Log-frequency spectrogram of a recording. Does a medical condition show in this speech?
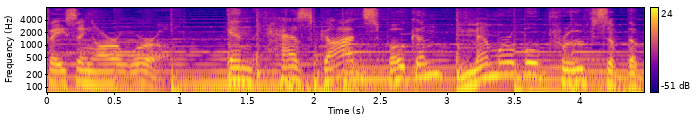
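No.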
